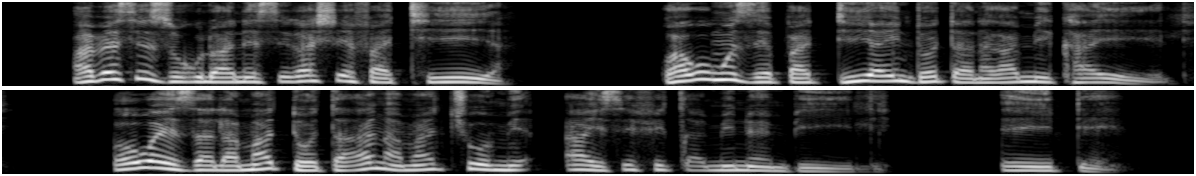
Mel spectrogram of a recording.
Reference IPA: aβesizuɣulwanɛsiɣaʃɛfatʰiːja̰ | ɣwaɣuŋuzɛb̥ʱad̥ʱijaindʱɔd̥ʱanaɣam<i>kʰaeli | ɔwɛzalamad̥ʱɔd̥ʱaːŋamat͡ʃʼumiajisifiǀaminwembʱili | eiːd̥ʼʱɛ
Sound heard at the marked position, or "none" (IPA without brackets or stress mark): i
